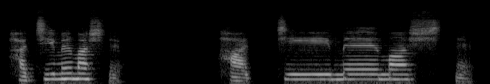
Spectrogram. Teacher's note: So, umangat, bumaba, umangat, bumaba. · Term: intonation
